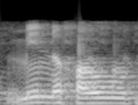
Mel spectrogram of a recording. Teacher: من بغنہ نہیں کریں گے کیونکہ آخر میں خوا ہے. من نون کیا کریں، مین کے آخر میں خواہ، خوف کی خواہ، تو یہاں غنہ نہیں ہوگا.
